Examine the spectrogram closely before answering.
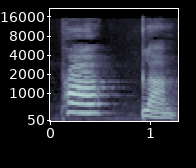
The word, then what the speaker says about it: problem: Which one is correct? Problem or problem? Problem. Stress the first one, reduce the second one.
